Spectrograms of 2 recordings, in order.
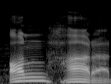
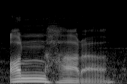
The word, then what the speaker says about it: Onhara: Onhara, that's how you pronounce it. Onhara.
